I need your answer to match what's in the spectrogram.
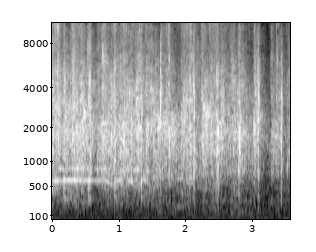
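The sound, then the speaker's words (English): A crowd applauding steadily at the announcement that the men and women of the United States Space Force will be known as Guardians, dense overlapping hand claps forming a continuous, fairly loud wash of sound with a few sharper individual claps standing out. “Listen to how they laugh, and I mean, listen to how they clap their hands.”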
